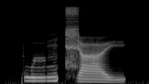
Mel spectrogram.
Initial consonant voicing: voiceless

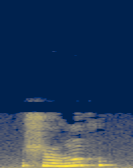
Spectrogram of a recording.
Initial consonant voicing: voiceless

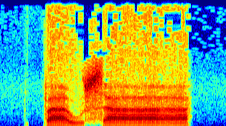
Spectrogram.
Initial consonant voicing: voiceless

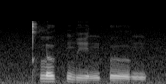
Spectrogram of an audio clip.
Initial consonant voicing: voiceless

